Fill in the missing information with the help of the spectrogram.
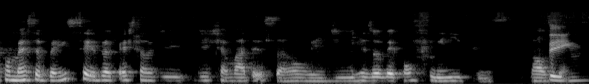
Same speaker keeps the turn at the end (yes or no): no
